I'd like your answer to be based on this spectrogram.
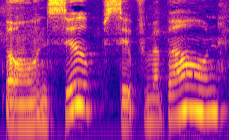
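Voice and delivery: usual speaking voice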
